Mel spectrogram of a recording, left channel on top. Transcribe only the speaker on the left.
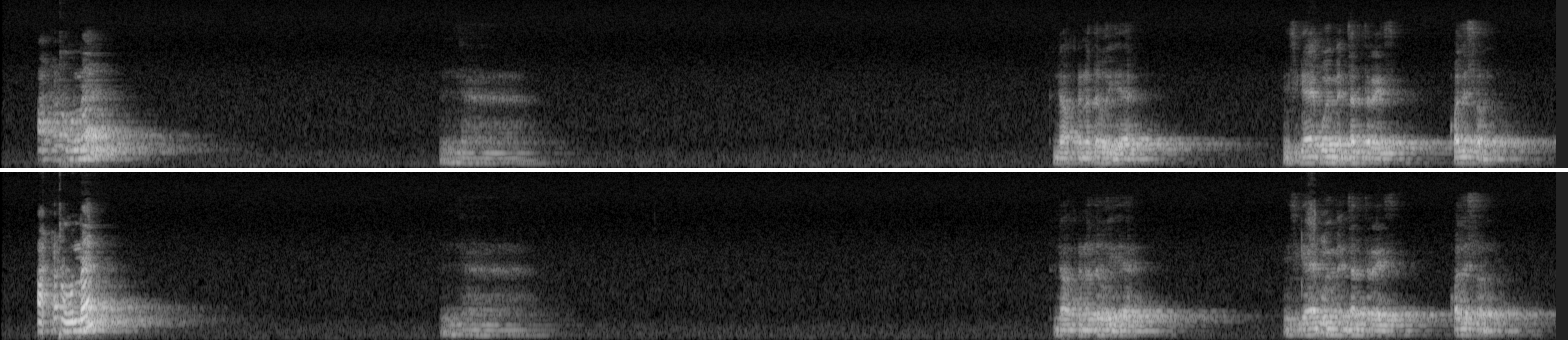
La... No, pero no tengo idea. Ni siquiera me puedo
inventar tres. ¿Cuáles son?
